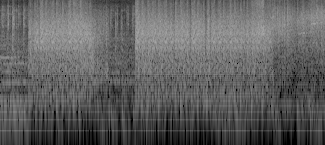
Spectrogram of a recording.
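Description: Rapid automatic gunfire from an action-film soundtrack, in two long stretches with a brief lull about two seconds in.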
